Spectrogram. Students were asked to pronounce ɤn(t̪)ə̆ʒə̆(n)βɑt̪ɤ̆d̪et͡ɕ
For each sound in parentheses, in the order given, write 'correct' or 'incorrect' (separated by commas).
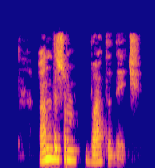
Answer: incorrect, incorrect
